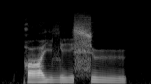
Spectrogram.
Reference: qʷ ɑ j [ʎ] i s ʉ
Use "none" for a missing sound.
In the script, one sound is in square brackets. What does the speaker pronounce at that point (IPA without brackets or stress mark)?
l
